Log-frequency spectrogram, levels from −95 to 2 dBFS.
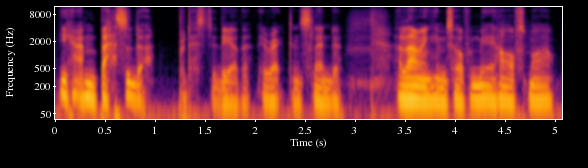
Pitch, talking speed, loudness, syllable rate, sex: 95 Hz, 165 wpm, -22 LUFS, 6.4 syllables/s, male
